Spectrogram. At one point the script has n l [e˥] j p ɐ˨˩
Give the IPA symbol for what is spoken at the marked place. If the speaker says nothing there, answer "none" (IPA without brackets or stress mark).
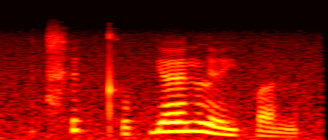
e˨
